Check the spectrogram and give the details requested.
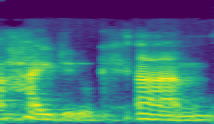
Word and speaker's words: Hajduk: Yes, you said it the way most people do, but it's Hajduk is the correct pronunciation.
